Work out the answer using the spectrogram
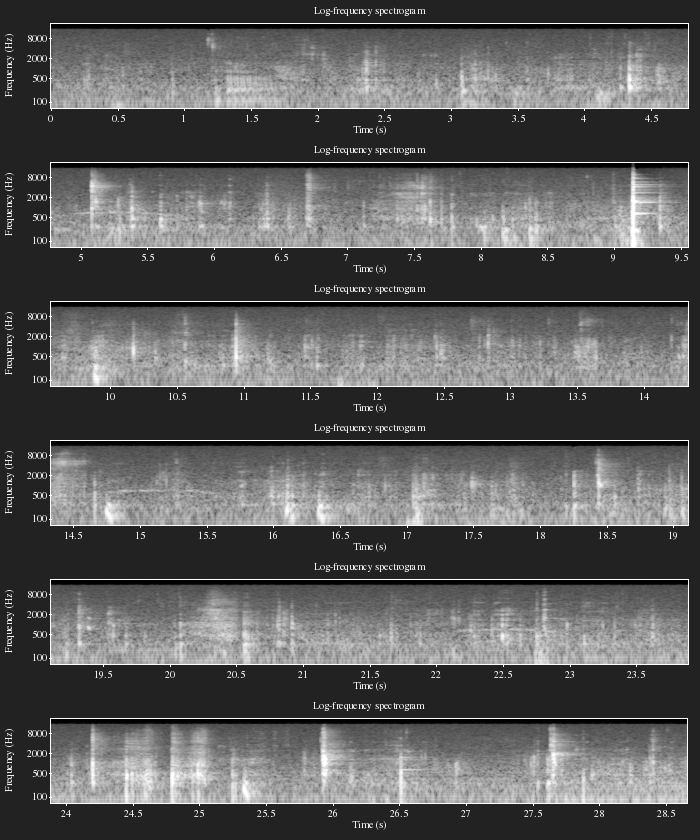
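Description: Chewing and biting of grilled chicken inasal, with irregular wet mouth clicks and crackles and the tearing of meat by hand. About nine seconds in there is one sharp, louder knock with a brief ring, and the chewing gets busier near the end.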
